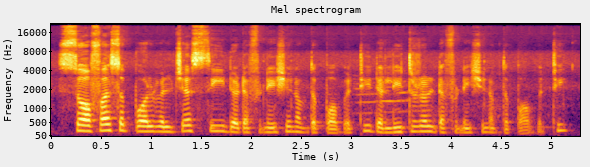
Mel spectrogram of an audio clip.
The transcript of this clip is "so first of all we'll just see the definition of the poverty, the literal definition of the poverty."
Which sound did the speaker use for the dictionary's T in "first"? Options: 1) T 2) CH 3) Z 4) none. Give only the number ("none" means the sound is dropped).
4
